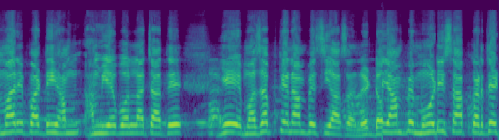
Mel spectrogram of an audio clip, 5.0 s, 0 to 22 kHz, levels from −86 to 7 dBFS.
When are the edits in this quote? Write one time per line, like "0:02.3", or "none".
0:03.8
